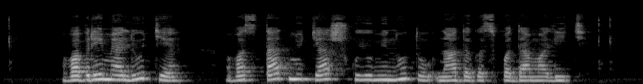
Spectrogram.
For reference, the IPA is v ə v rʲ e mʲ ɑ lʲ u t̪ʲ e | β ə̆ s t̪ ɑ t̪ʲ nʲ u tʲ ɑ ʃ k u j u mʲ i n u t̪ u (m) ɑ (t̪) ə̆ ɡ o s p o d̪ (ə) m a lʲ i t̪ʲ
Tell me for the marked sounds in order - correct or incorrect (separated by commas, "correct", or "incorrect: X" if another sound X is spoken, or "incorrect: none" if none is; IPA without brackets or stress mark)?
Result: incorrect: n, incorrect: d̪, incorrect: ɑ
